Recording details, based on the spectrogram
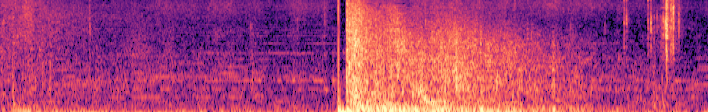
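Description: A sniper rifle fires once in the video game XCOM: Enemy Unknown, a sudden loud boom whose rumbling tail fades over about two seconds above a quiet game background, followed by a faint sharp click.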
